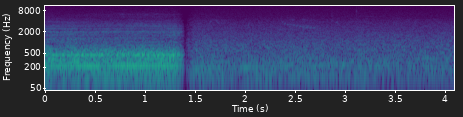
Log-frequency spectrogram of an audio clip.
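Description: Steady low engine drone that cuts off suddenly about a second and a half in, leaving faint, even outdoor background noise.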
